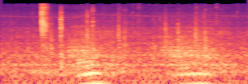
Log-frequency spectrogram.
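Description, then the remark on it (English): A heavy truck engine, one of three trucks run by a small trucking business, revs up twice in quick succession, its low rumble rising and falling loudly, with no voices present. “owns this truck and two others with his Red Road trucking business.”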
